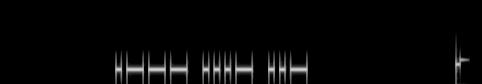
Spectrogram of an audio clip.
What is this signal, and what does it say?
Morse code, heard as a keyed tone, about 22 wpm, 700 Hz. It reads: JVU
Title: Three Challenging Letter-Number Combinations 22wpm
